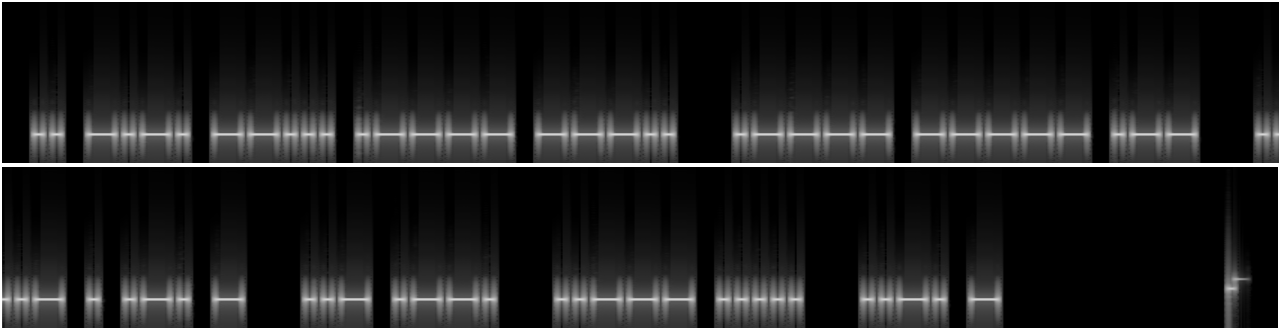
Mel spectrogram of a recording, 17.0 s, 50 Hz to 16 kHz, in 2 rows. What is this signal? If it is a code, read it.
Morse code, heard as a keyed tone, about 21 wpm, 700 Hz. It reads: IC718 10W VERT UP 25 FT
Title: Practice QSO - Exchange 2 - Info - 20wpm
